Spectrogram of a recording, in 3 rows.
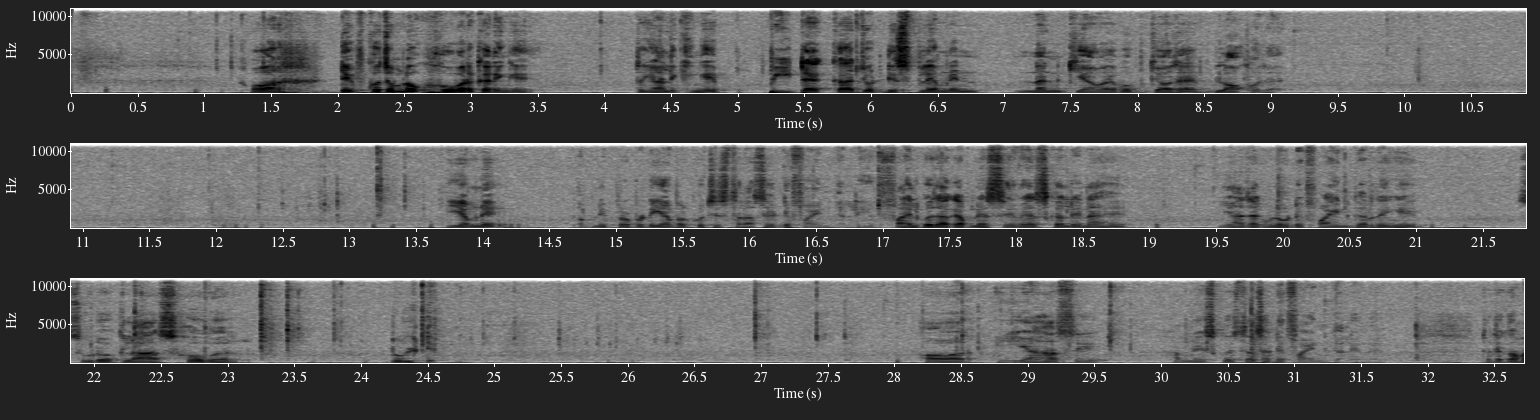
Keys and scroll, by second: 8.6 ctrl+c, 13.8 ctrl+s, 16.7 alt+f, 16.8 alt+移, 18.6 ctrl+Tab, 21.0 ctrl+shift+Left, 28.3 ctrl+a, 28.6 ctrl+c, 29.4 ctrl+a.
